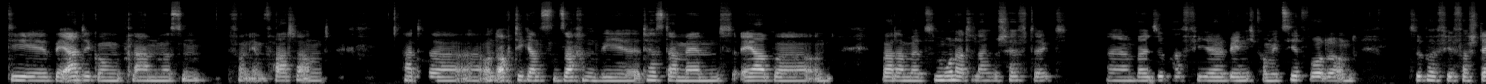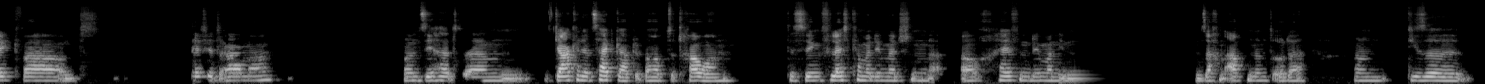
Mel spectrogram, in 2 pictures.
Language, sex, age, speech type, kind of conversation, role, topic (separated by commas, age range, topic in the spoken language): German, female, 20-24, conversation, unstructured, none, Wie kannst du anderen Menschen in ihrer Trauer beistehen?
